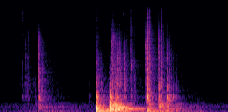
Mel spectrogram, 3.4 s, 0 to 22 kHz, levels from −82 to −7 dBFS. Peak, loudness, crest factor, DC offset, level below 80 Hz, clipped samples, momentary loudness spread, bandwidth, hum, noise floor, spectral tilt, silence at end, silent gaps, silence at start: -2 dBFS; -23 LUFS; 24 dB; under 0.1%; -32 dBFS; under 0.1%; 23 LU; 14.5 kHz; none; -59 dBFS; -7.5 dB/octave; 0.7 s; none; 0.55 s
